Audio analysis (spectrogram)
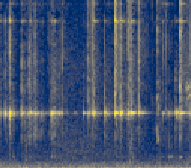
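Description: A small handleless ceramic cup bought in Japan is tapped repeatedly with fingernails. Nine quick, bright clinks sound, each a high, chime-like ring that dies away almost at once.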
